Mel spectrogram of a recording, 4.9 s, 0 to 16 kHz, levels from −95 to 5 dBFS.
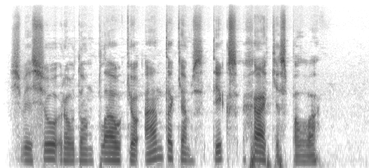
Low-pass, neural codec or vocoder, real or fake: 14.4 kHz; none; real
